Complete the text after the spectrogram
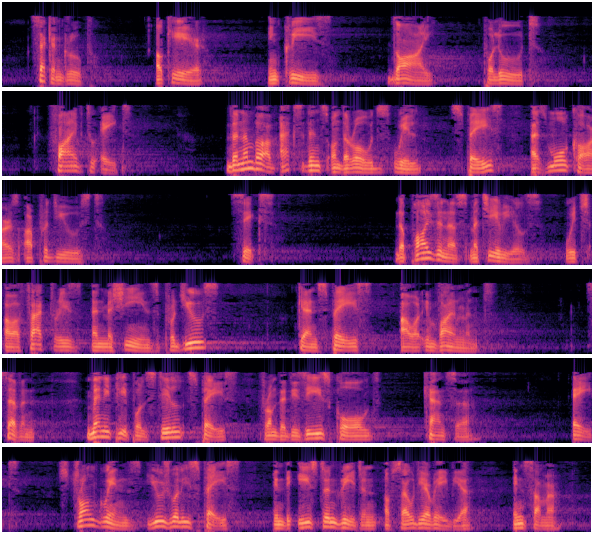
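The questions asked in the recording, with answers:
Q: The number of accidents on the roads will space as more cars are produced.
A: increase

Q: 6. The poisonous materials which our factories and machines produce can space our environment.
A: pollute

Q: 7. Many people still space from the disease called cancer.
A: die

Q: 8. Strong winds usually space in the eastern region of Saudi Arabia in summer.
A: occur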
